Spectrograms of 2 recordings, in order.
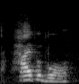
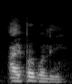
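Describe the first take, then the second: First: The word has three syllables. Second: The word has four syllables. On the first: The speaker calls it wrong. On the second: The speaker calls it right. "making these words four syllables instead of three"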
